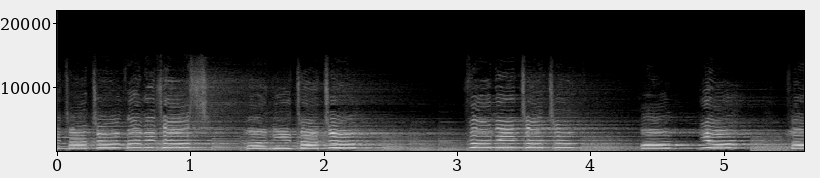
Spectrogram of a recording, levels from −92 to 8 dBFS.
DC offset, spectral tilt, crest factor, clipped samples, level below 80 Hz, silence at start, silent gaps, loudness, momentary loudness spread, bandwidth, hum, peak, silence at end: under 0.1%; -3 dB/octave; 18 dB; under 0.1%; -58 dBFS; 0 s; none; -20 LUFS; 16 LU; 12.5 kHz; none; -4 dBFS; 0 s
